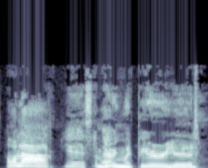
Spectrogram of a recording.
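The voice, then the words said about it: Put-on Mexican accent. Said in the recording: “This accent usually has different news.”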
